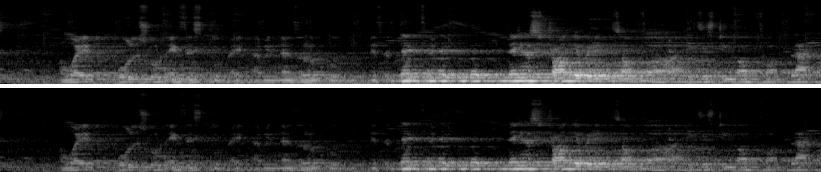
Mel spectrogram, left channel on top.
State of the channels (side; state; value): right; quieter; 7.1 dB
